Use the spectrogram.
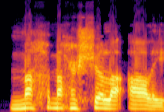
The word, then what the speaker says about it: Mahershala Ali: It's an independent, all ethnic minority cast with see if I can pronounce his name. I think it's Mahershala Ali, who won the Best Supporting Actor, and I knew him from House of Cards.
